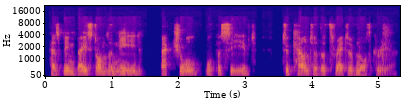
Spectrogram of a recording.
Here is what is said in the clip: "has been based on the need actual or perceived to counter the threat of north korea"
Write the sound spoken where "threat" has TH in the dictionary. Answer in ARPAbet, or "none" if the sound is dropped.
TH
